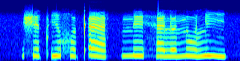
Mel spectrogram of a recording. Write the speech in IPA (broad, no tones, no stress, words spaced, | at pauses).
ʃɛtʼi χʷækʼæ | ne hælœno li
